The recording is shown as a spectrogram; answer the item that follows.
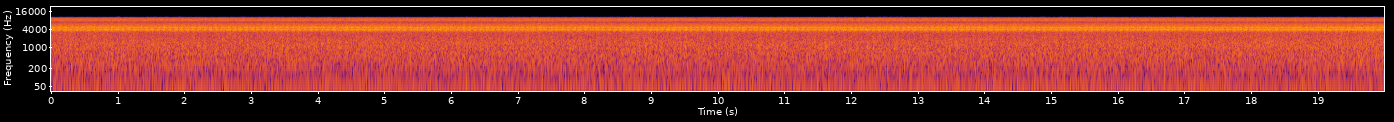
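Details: Steady, piercing trill of crickets in the rain at early evening, recorded June 24, 2011, in Montalban, Rizal, Philippines; the shrill chorus never pauses, layered over a constant wash of rainfall.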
